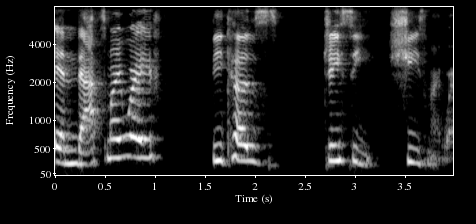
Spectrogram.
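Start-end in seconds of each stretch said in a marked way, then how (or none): 0.3-1.1 stress on "that's", said possessively. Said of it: "There's a difference between".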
